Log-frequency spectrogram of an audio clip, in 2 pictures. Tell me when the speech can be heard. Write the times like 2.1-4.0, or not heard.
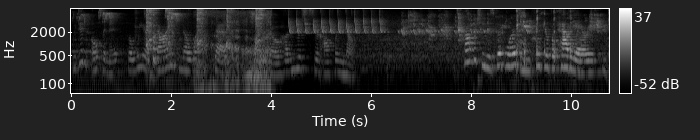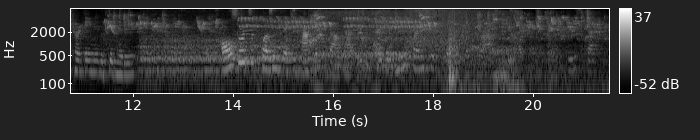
0.0-5.7, 7.7-12.0, 13.7-20.0, 20.7-21.2.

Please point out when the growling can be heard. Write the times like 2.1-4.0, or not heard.
2.4-4.0, 18.1-19.8.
